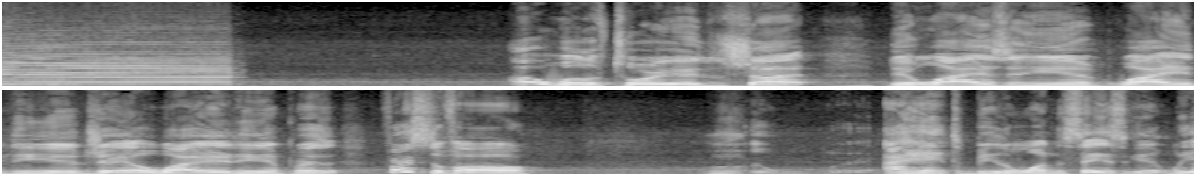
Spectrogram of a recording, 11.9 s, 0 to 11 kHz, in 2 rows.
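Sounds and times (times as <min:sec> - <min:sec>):
loud sustained brassy buzzing air horn blast: 0:00.0 - 0:01.3
quiet hiss: 0:00.0 - 0:11.9
speech: 0:02.6 - 0:08.7, 0:09.5 - 0:11.9.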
